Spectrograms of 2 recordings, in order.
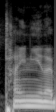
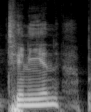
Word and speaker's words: Tynion: I believe it's Tynion. I've been told that's how his name is pronounced. It could be Tynion, but here's the great thing.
